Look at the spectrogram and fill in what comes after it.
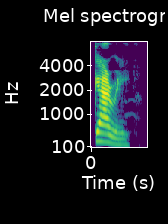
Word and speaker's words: Garris: This is a legendary place about 5 miles outside of the Elfheim capital, Garris. Pronounced Gary. Gary. Okay.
